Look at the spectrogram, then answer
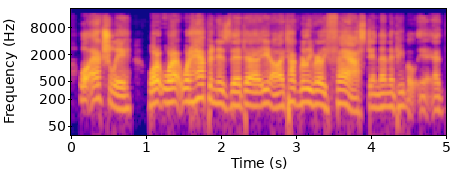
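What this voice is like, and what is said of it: Fast nasal imitation of another person. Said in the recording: “best Ben Shapiro impression ... it's so fucking nasally”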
